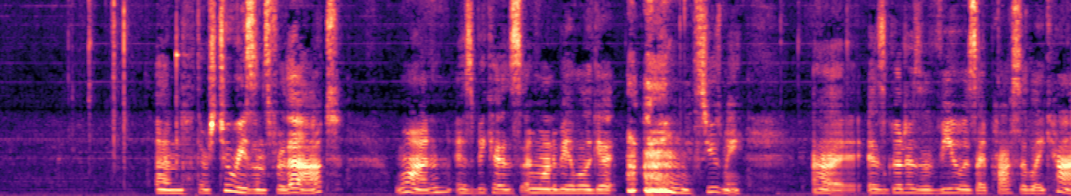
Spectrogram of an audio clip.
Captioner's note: clearing throat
